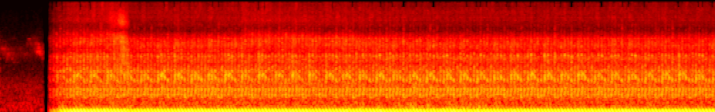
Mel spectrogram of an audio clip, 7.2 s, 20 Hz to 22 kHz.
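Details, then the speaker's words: 2003 Volvo XC90 D5 diesel idling on new aftermarket mounts: heavy low drone with uneven shudder about four pulses a second; stiffer-bushed torque mount, likely petrol-variant part instead of D5-specific Volvo part, links engine directly to subframe. "The reason being is that this otherwise effectively acts as a direct link between the engine and the subframe, and that's what was causing all that horrible vibration that I showed you in those clips earlier."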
